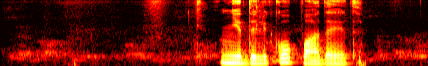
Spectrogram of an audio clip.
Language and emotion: Russian, neutral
